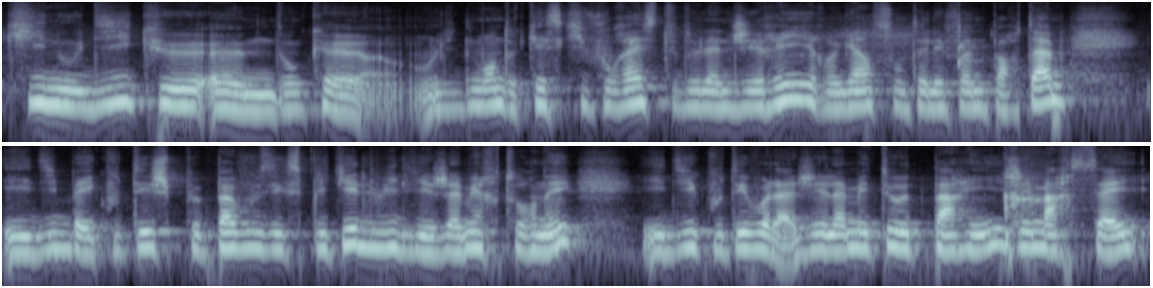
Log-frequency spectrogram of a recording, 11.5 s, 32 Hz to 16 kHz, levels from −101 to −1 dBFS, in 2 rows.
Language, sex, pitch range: French, female, 160-205 Hz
